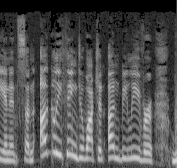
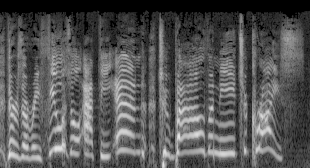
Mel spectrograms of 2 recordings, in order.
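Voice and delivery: fervent preaching; 10 semitones higher than usual. Acted. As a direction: preach it at full force. Preaching climax about the criminal.

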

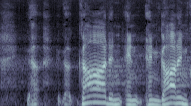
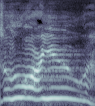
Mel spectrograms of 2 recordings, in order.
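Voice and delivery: slow, loud, much higher cry of awe; Moses calling out; 11 semitones higher, 8 dB louder, much slower than usual. Acted. Moses crying out to the voice in the bush, loud and slow. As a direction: call out into the fire, stretched and astonished.

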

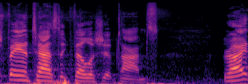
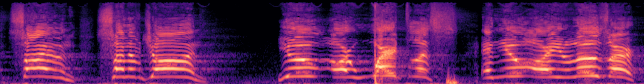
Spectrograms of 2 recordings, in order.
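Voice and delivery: high, loud, slow, hammed-up harsh verdict; mock condemning shout; 8 semitones higher, 11 dB louder, slower than usual. Preacher voicing an imagined Jesus condemning Peter, hammed-up shouting. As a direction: bellow the put-down, drawn out, mocking the imagined judge. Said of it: "He doesn't say that at all".

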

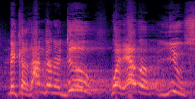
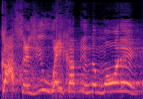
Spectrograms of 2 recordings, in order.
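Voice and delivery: full-force preaching; 4 semitones higher than usual. Acted. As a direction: build the sermon toward the climax. Preacher voicing God, building.

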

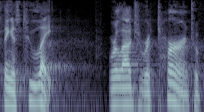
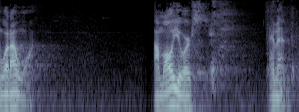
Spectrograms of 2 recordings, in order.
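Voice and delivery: repeat-after-me prayer; 4 semitones lower than usual. Shown as a demonstration. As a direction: pray it aloud in short pieces for people to repeat. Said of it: "I'm gonna pray it out loud".

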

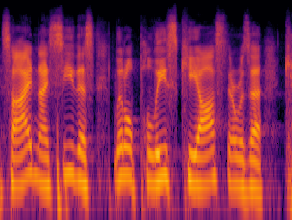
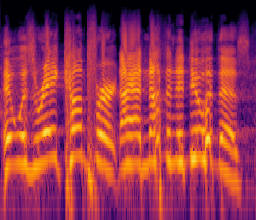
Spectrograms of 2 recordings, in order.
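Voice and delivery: higher, louder, laughing through it; excited laughing; 10 semitones higher, 7 dB louder than usual. Real, not acted. Preacher telling the church, excited and laughing. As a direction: share the joke with the crowd.

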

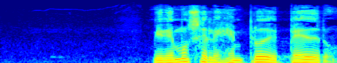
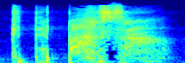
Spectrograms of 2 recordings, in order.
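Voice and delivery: slow whispered reproach; gentle rebuke; 5 dB quieter, much slower than usual. Acted. Jesus quietly rebuking Peter, slow whisper. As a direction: hush him softly.

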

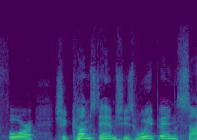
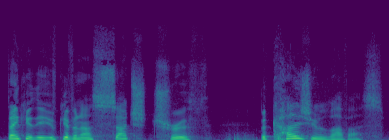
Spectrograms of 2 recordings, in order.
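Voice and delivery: prayer; 6 semitones lower than usual. Acted. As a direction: pray gently over the congregation. Leads the congregation in prayer.

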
